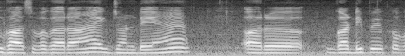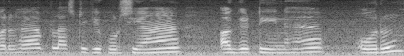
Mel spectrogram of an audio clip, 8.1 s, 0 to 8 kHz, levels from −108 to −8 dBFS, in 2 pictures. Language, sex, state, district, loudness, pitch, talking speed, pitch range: Hindi, female, Haryana, Jhajjar, -19 LUFS, 190 Hz, 140 wpm, 185-205 Hz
